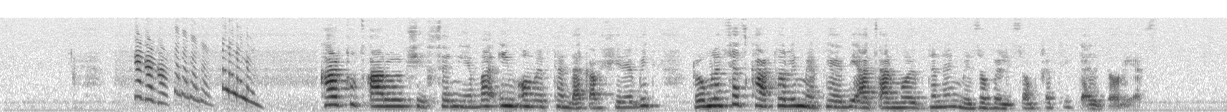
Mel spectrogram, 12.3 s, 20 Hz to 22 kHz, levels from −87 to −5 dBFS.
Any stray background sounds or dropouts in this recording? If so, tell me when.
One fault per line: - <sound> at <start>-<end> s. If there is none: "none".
- chirp at 1.3-2.7 s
